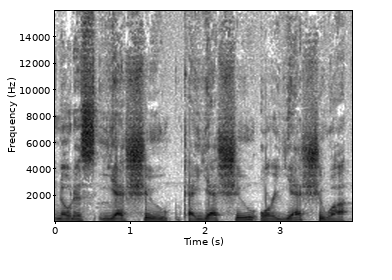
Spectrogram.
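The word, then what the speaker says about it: ישוע: yeshu okay yeshu or Yeshua is how Jesus's name is pronounced in Hebrew so that is referring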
